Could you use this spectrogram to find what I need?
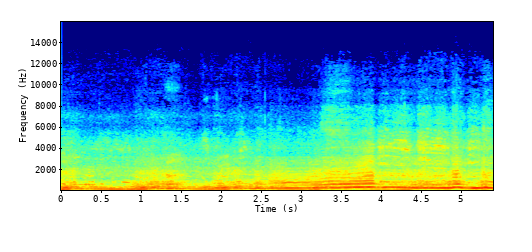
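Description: A single-seat racing prototype's engine revs hard, rising and falling through gear changes.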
